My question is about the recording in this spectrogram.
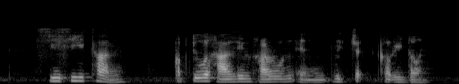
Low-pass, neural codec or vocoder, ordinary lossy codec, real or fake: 5.4 kHz; codec, 44.1 kHz, 2.6 kbps, SNAC; AAC, 48 kbps; fake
